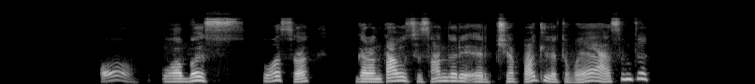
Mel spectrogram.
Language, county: Lithuanian, Marijampolė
